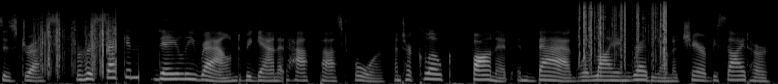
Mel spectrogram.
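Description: From 0.33 to 1.17 s there is cable scratch noise, likely from a worn cable, connector or control being moved so that its contact resistance jumped about rapidly. That injects dense, irregular bursts of noise, heard as a harsh scratching and rustling laid over the speech at about 5 dB below it.

At 1.39 s a stream reconnect follows. The connection dropped, the player fell silent and then restarted decoding partway into the stream. The result is a gap of about 0.1 s of silence, after which the speech picks up roughly a tenth of a second further on, so a short stretch is simply missing, and by 1.53 s the sound has resumed.

From 5.77 to 6.67 s the cable scratch noise returns, again likely a disturbed contact with fluctuating resistance. This time the crackling, rustling bursts are stronger, at about the same level as the speech, so they compete with it directly for most of that interval.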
